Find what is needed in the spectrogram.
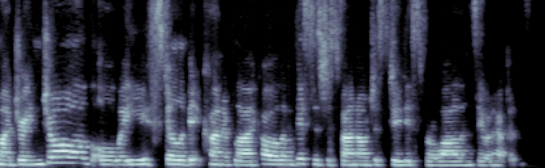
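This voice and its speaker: This woman speaks at a medium pitch with an Australian accent. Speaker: yacht crew coach, interviewer. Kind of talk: interview.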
